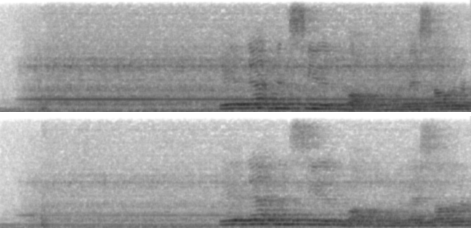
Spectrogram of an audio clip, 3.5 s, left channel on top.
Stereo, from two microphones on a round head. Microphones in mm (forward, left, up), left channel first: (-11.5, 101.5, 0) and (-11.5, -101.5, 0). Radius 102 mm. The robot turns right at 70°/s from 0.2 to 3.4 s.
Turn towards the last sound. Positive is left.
turn(degrees=140)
